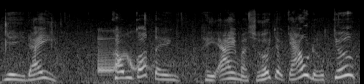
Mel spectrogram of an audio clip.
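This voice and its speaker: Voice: mid-range voice, big pitch swings, normal speed, background noise, natural voice. An actor voicing a grudging, dismissive middle-aged male bicycle repairman in a cartoon. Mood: irritated. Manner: grumbling, dismissive. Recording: music and rain under the voice.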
